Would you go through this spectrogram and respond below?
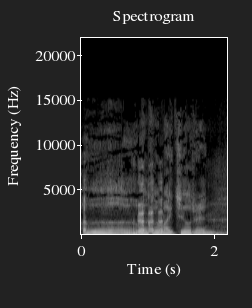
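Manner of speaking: put-on alien-like voice, long drawn-out "Oh". Joking while watching a scene with others: Marlon Brando voice. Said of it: "Marlon Brando".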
